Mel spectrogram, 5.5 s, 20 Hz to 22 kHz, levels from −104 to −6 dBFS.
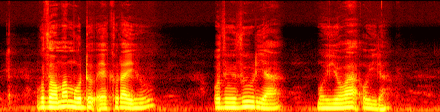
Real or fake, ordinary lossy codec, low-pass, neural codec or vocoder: real; none; none; none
